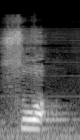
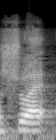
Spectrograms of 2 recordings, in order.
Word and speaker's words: 衰: 他说本节的衰字读缩，应该是什么呀？加草字头念成缩，不能念成衰，但是咱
